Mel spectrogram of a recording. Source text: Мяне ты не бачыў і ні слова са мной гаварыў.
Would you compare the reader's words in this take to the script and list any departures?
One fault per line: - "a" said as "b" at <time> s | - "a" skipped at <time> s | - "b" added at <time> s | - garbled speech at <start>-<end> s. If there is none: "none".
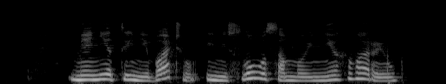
- "не" added at 3.3 s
